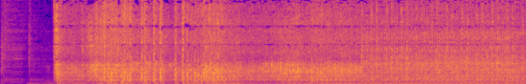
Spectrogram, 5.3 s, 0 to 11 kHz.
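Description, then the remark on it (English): After a moment of silence, an Allis-Chalmers 7050 tractor engine in Southwest Michigan cranks and catches, roaring up loudly before settling into a steady, deep, rumbling idle, with no one talking. “This week we're off to Southwest Michigan and we're going to check out an Alice Chalmers 7050.”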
